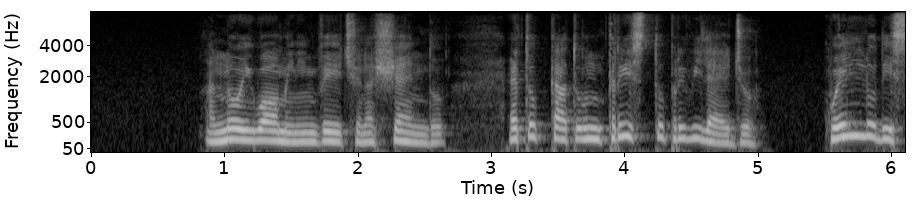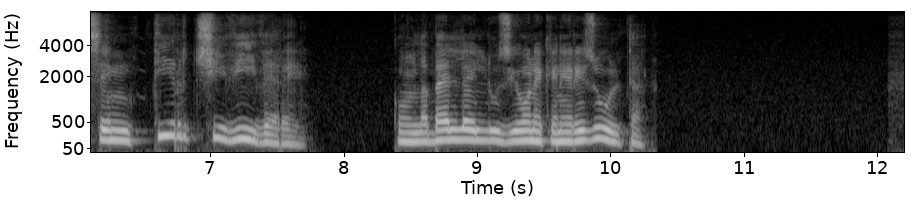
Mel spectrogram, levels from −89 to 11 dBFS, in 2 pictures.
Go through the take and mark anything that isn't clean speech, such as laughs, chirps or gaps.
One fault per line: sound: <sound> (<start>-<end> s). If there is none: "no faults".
no faults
